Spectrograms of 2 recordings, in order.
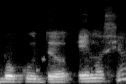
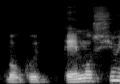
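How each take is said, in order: First: De and émotion are said as separate words. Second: D and émotion are joined into one word. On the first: The speaker calls it wrong. "It's not beaucoup de émotion" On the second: The speaker calls it right. "whenever there's an apostrophe, we read those words together"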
